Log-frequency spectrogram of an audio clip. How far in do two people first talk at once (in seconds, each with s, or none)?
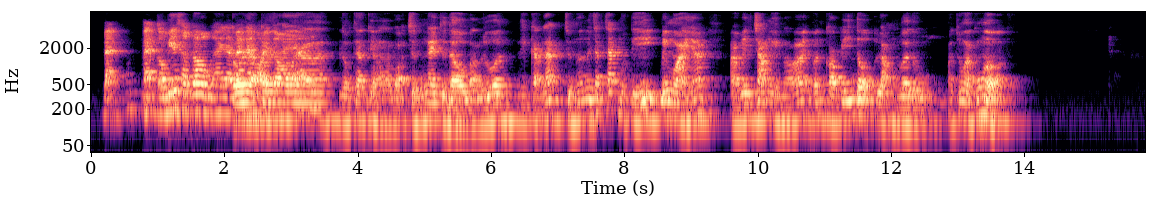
2.1 s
